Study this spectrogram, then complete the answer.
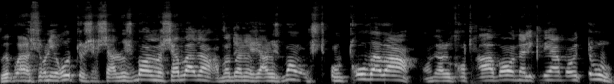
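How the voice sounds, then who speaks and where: A man with a high pitch talks at a very fast pace with hardly any pauses. His intonation stays fairly even. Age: 60s. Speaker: vlogger. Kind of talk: personal video diary.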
